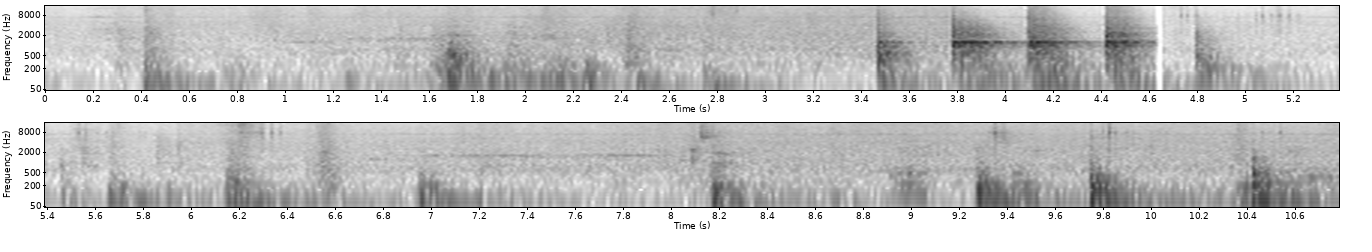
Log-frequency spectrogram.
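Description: Wooden boards and mortised legs of a hand-built wooden frame knocking and thudding as they are pushed and fitted together: a string of separate knocks, with a louder cluster of knocks about three and a half to four and a half seconds in.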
